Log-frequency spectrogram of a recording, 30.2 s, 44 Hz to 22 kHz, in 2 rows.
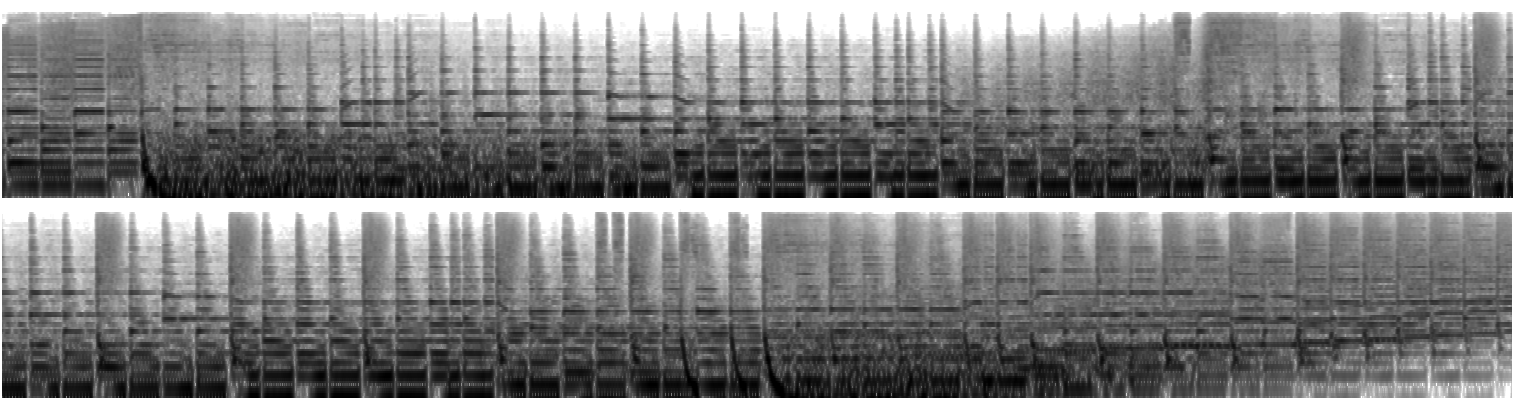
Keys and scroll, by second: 0.0-2.5 typing, 3.9-4.9 typing, 6.6-10.1 typing, 22.1-25.7 typing, 27.7 BackSpace.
